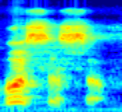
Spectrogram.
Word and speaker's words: Bososo: It's called Bososo.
